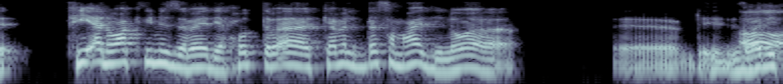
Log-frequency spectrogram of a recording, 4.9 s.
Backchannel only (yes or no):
no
